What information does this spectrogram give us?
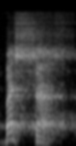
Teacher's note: Bassa sebenarnya hujung lidah menekan pada gusi bawah. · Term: huruf sin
